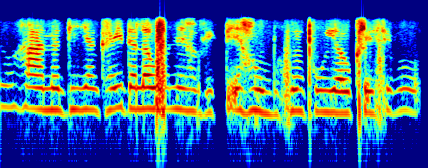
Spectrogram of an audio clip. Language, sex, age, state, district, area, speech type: Manipuri, female, 30-45, Manipur, Churachandpur, rural, conversation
